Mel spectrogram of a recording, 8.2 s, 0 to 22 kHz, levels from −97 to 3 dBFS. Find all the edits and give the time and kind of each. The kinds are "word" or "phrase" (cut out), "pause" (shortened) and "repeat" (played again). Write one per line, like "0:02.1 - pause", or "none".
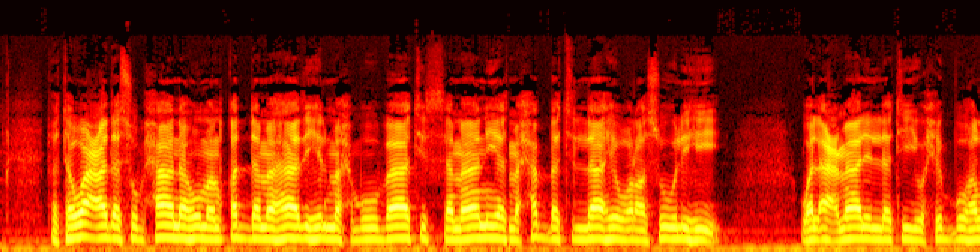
0:04.2 - word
